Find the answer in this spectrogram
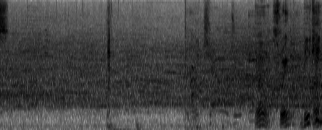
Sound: applause

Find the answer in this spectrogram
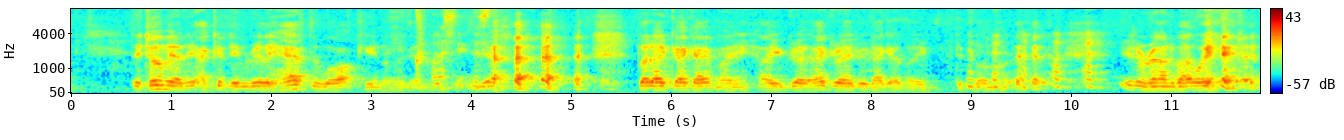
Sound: laughter

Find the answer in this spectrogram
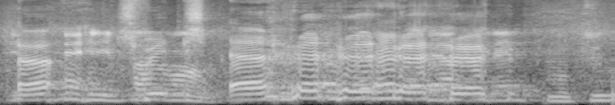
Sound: laughs

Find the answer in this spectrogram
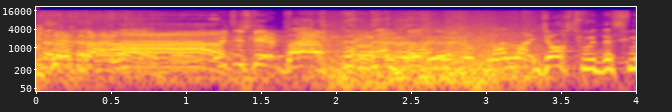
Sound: all laughing

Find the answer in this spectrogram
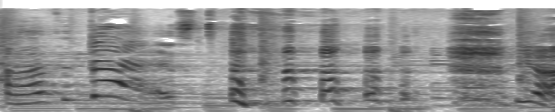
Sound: chuckles

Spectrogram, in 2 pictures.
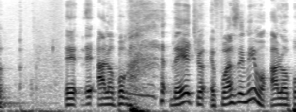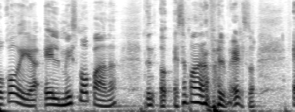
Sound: laughs

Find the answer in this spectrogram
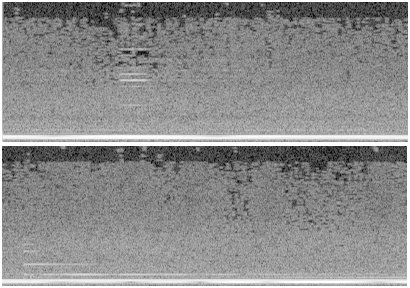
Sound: bowls hum simultaneously

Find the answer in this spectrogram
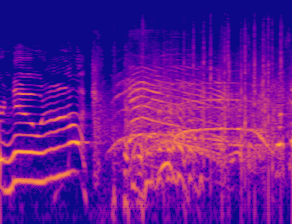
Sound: audience applauding; audience cheering

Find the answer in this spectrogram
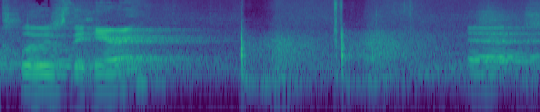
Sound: gavel sounds

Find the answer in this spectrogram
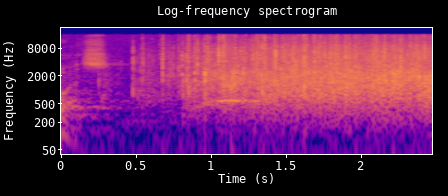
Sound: applause

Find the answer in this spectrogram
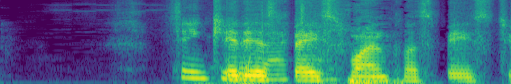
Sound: voiceover

